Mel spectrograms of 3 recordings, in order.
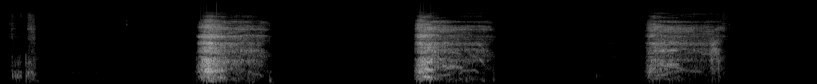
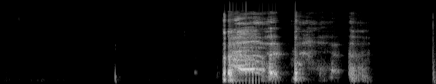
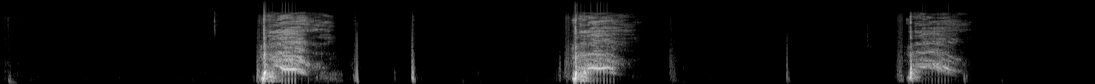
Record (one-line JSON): {"exhalation_length": "8.2 s", "exhalation_amplitude": 13602, "exhalation_signal_mean_std_ratio": 0.32, "cough_length": "4.4 s", "cough_amplitude": 31691, "cough_signal_mean_std_ratio": 0.3, "three_cough_length": "11.0 s", "three_cough_amplitude": 32768, "three_cough_signal_mean_std_ratio": 0.24, "survey_phase": "beta (2021-08-13 to 2022-03-07)", "age": "65+", "gender": "Male", "wearing_mask": "No", "symptom_none": true, "smoker_status": "Ex-smoker", "respiratory_condition_asthma": false, "respiratory_condition_other": false, "recruitment_source": "REACT", "submission_delay": "3 days", "covid_test_result": "Negative", "covid_test_method": "RT-qPCR", "influenza_a_test_result": "Negative", "influenza_b_test_result": "Negative"}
